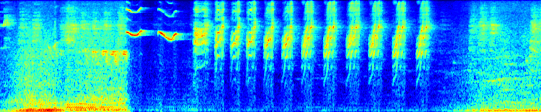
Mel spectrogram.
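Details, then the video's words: Harsh 'kasaran' tutor song of a grey-cheeked bulbul: two sharp whistled slurs, then a run of about fifteen loud, buzzy chattering notes, with rushing noise before and after. "guru vokal sepesial suara kasaran cucak jenggot"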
